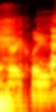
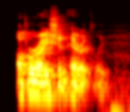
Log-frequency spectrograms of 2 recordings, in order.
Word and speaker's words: Heracles: Heracles is the project name, like Project Heracles or whatever, like the name that MI6 gave the Operation Heracles. – Okay. – Do we know the story of Heracles and why it's called Heracles? – Well, that's Hercules. – Yeah, yeah, it's the Greek pronunciation of Hercules.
